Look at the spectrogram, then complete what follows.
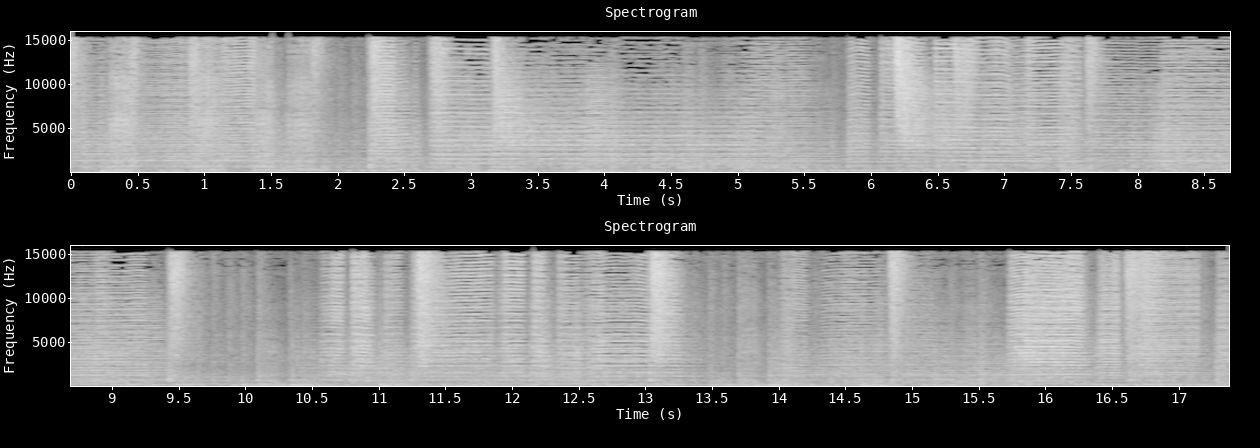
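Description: High school marching band playing a slow ballad: sustained brass chords with sousaphones underneath and occasional drum strokes.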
